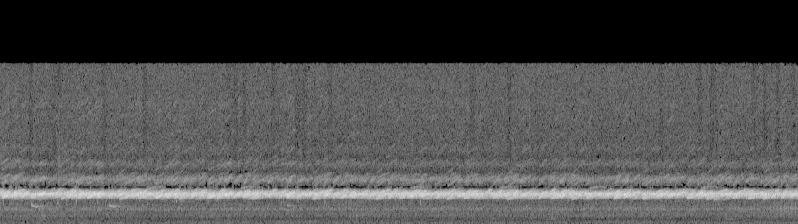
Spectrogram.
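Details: Spring peepers massed at a frog pond at night early in the year, their high whistled peeps blending into a steady, piercing chorus that barely varies over twelve seconds.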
